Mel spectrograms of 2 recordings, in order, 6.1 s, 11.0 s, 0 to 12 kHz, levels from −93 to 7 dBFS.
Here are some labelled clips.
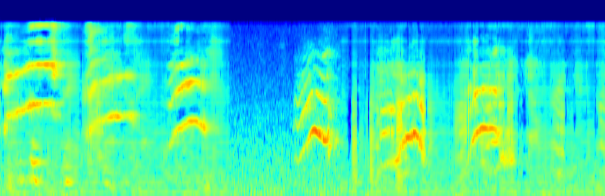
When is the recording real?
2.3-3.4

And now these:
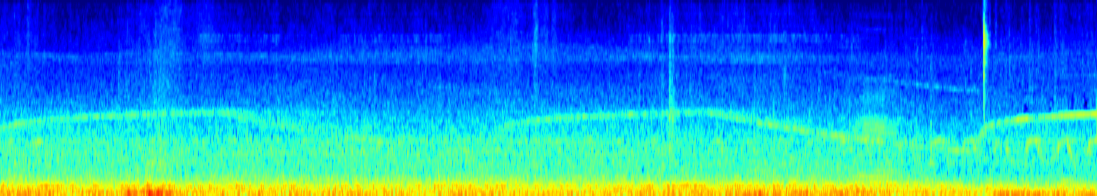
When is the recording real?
0.0-2.0; 2.8-3.4; 4.5-6.3; 8.6-11.0

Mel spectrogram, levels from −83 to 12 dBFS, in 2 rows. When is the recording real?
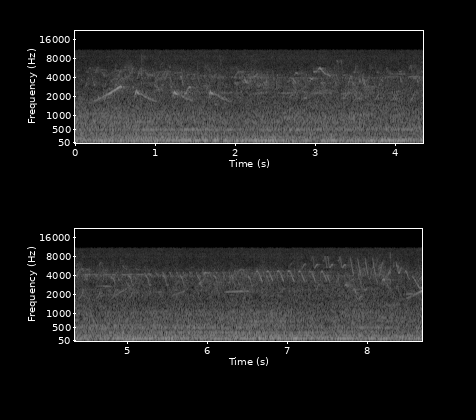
0.0-1.1; 2.9-8.7

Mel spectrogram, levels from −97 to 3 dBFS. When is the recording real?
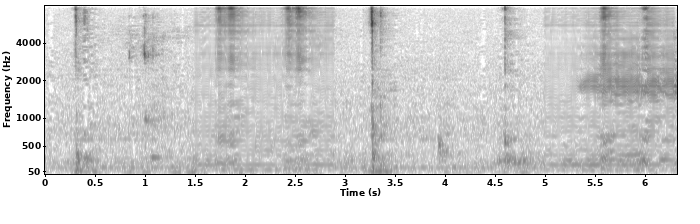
0.0-1.5; 2.9-5.0

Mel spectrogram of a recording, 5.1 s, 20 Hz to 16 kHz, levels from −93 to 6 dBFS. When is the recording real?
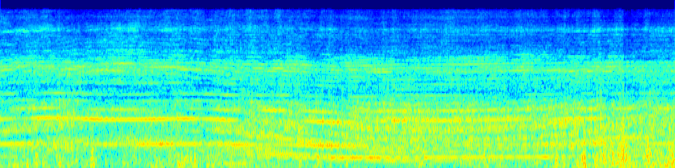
0.0-5.1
